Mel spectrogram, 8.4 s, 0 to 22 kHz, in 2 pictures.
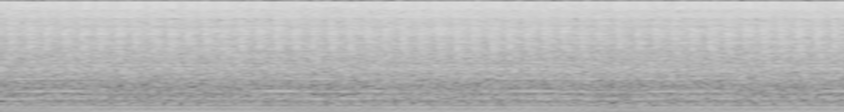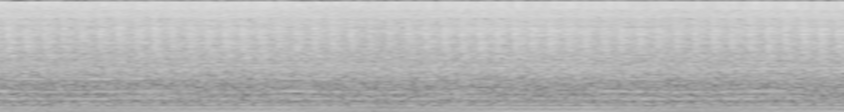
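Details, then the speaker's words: Honda Civic with swapped D16Y8 four-cylinder, just after valve lash adjustment to spec, not fully warmed up: idle slowly rises and falls, a hunting idle still present; cause not found. "It's still idling a little weird. It has a hunting idle."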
